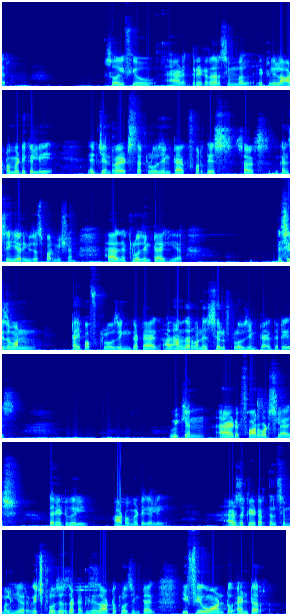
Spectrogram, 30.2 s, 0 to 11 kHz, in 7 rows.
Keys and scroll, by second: 19.7 Delete.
